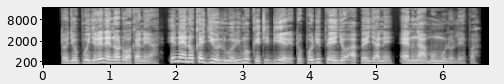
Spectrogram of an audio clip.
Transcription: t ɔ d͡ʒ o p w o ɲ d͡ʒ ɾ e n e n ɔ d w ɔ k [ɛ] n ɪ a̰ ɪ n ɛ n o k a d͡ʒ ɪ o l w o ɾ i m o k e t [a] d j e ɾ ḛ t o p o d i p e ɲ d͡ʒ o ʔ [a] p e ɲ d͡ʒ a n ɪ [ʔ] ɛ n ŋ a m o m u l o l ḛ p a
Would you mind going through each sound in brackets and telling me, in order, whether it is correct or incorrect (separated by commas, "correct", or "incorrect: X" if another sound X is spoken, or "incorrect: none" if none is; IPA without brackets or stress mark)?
correct, incorrect: i, correct, incorrect: none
